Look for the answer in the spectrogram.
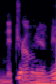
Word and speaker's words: Nitram: Um, while while I have you, um, I, I hope I'm saying the name right. – Nitram. Yeah. yeah.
